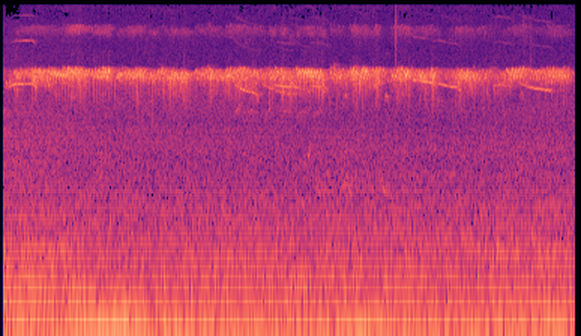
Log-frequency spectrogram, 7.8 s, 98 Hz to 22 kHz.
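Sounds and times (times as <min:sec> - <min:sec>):
flock of Japanese waxwings giving buzzing trills: 0:00.0 - 0:07.7
low rumbling background noise: 0:00.0 - 0:07.7.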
